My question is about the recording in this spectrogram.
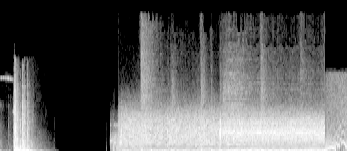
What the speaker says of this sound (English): Shut that door!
